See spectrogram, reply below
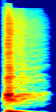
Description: Fighting Swing Sound; FXHome

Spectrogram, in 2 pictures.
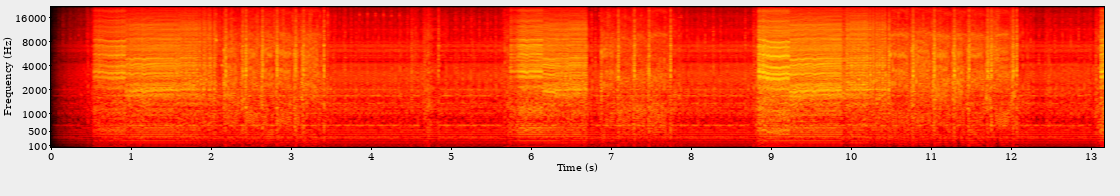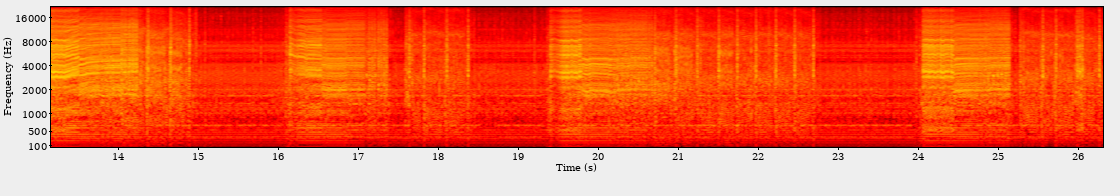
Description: EMF Smartphone, Electromagnetic Fields; Soundbox Library; Electromagnetic Fields Collection

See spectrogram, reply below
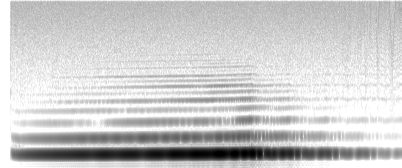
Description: Whale Call Mid (echo), Underwater; Varazuvi

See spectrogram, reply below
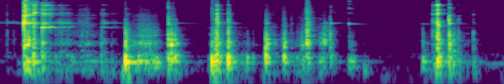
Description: Cupboard-Dishes, Rummage; SoundBits

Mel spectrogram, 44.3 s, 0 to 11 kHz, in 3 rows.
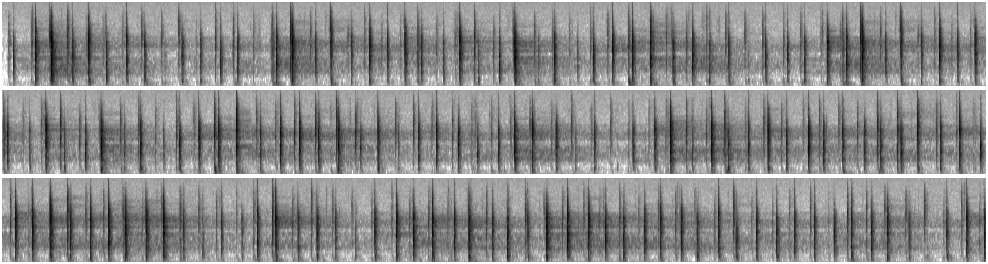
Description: Stone Running, 1 Woman Starts, Footsteps; BBC Sound Effects Library; Footsteps II

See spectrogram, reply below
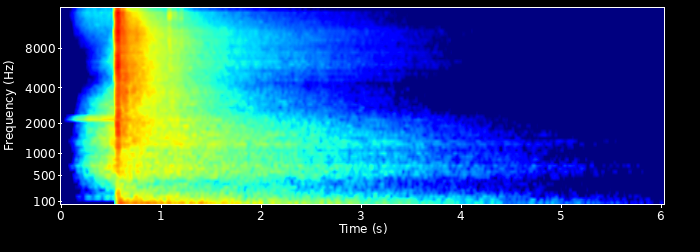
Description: Cinematic Hit; SoundBits; Cinematic Hits Transitions

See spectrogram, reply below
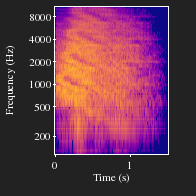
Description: Movements; 99Sounds; The Weird Side Samples

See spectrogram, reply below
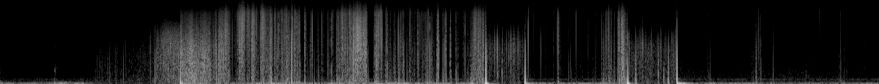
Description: vinyl crackle; 99Sounds; Vinyl Noise SFX

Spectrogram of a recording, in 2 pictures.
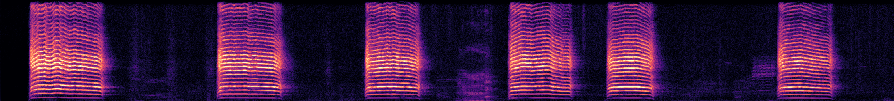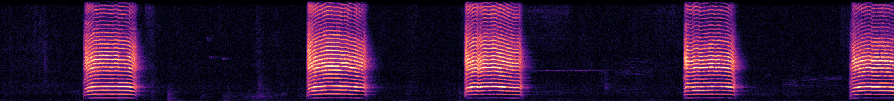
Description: One Lamb Bleating In Barn; Livestock; BBC Sound Effects Library

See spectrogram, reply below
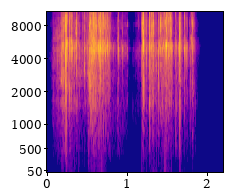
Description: Poker chips dropped on to chips; Timothy McHugh; Playing Cards & Betting Chips

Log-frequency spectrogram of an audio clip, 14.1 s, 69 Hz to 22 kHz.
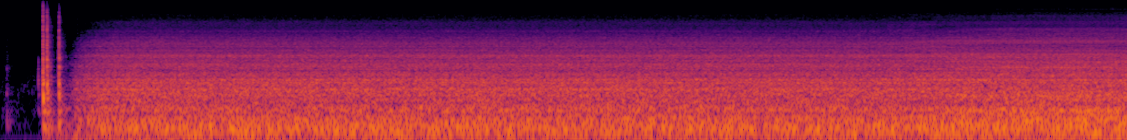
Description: Ford transit connect T200 airco interior; Eneas Mentzel

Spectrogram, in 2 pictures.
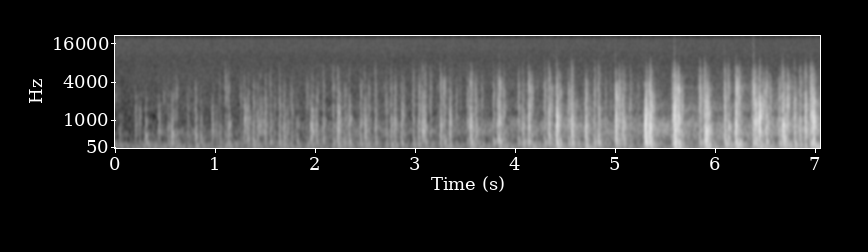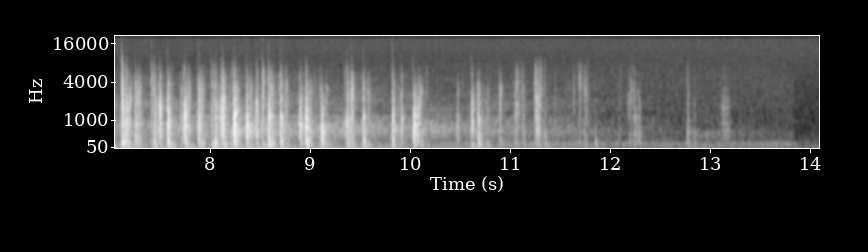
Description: Stone Running, 3 Men Approach, Footsteps; BBC Sound Effects Library; Footsteps II

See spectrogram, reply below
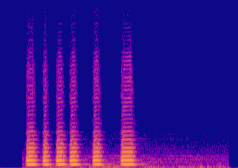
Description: Landrover Safari Diesel Horn; Farm Machinery; BBC Sound Effects Library

